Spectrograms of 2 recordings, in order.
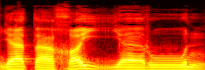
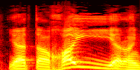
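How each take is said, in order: First: The raised syllable is lifted only slightly. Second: The raised syllable is pushed up far too much. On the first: The speaker calls it right. "seperti itu" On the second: The speaker calls it wrong. "jangan jangan berlebihan gitu"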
